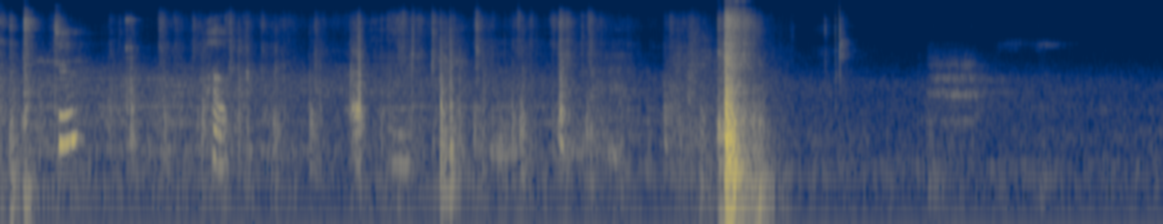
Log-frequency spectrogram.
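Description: A child's voice speaking quietly in short fragments, with small clicks and knocks of handling. A louder thump lasting about a second comes about eleven seconds in, then it goes quiet.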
